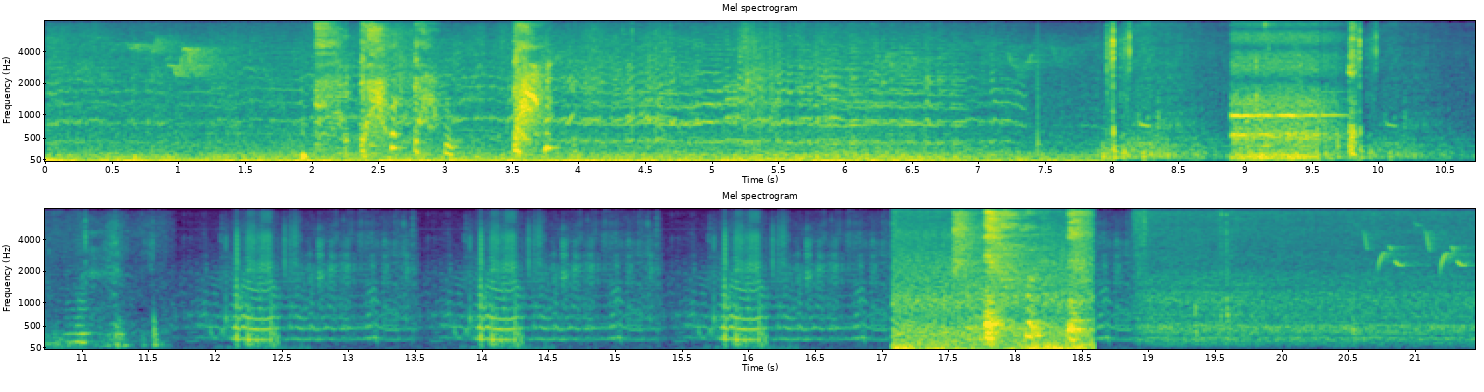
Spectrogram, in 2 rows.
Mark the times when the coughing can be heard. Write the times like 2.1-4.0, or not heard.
2.0-4.0, 8.8-9.8, 17.1-18.6.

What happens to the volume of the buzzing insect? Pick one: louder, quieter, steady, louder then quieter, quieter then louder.
quieter.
